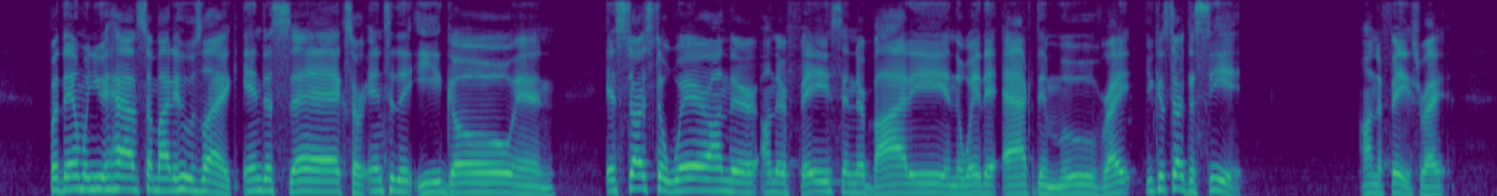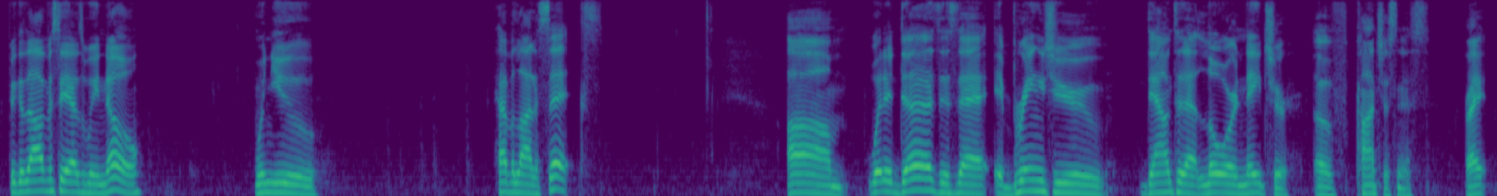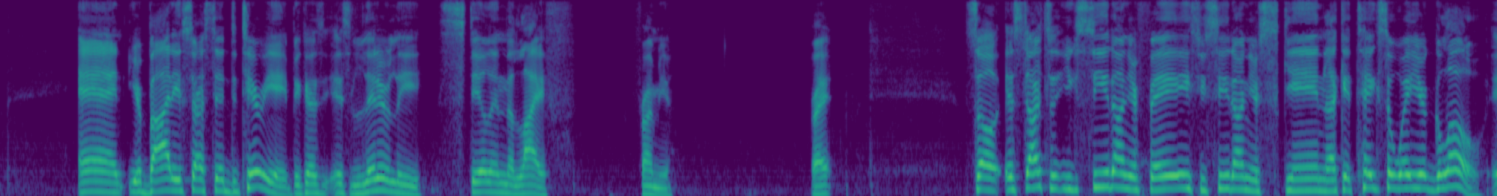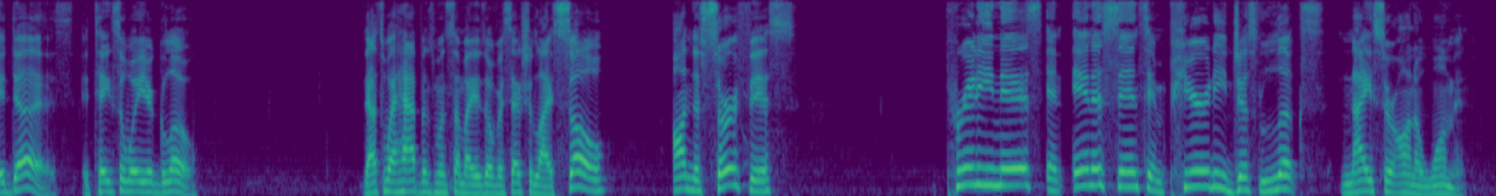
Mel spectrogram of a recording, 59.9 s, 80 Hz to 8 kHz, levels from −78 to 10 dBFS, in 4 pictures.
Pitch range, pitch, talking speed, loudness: 130-180 Hz, 150 Hz, 140 wpm, -22 LUFS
